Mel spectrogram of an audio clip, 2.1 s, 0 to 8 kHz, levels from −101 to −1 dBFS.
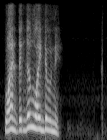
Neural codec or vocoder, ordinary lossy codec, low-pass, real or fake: codec, 16 kHz in and 24 kHz out, 0.6 kbps, FocalCodec, streaming, 4096 codes; none; 7.2 kHz; fake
